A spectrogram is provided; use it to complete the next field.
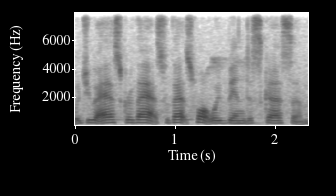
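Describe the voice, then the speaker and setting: A woman with a Southern Appalachian accent speaks at a medium pitch over noticeable background noise. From Appalachia, western North Carolina. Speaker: interviewer. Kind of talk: casual interview.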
